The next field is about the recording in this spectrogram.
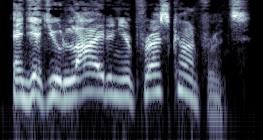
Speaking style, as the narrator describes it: called out over her shoulder

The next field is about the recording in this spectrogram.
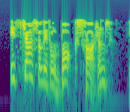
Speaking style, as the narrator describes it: he snapped

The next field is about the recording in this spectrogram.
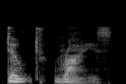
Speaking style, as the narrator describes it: Hermione whispered imploringly to Harry and Ron

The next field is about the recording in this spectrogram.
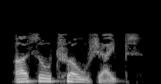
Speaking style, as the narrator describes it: said flatly

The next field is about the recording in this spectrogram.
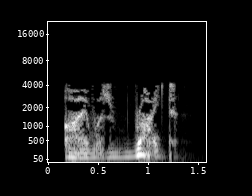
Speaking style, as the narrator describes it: murmured Carrot

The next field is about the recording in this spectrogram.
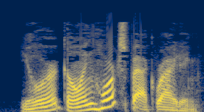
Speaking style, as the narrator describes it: Molly said in a reasonable tone of voice

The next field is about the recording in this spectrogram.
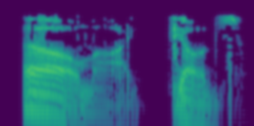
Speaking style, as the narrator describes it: murmured Vimes

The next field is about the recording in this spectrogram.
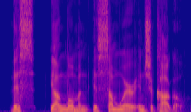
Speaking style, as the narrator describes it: I said

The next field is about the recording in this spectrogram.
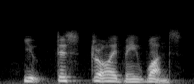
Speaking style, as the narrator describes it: she said in choked tones

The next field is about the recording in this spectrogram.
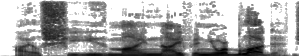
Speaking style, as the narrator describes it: Jameis snarled

